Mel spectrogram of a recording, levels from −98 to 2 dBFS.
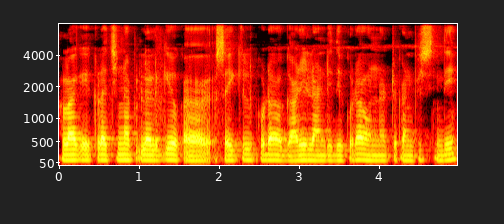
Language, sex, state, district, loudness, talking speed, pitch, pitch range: Telugu, male, Andhra Pradesh, Sri Satya Sai, -19 LUFS, 145 wpm, 110 Hz, 105-115 Hz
